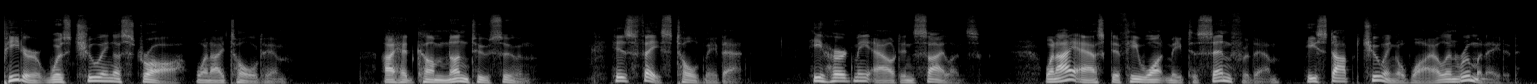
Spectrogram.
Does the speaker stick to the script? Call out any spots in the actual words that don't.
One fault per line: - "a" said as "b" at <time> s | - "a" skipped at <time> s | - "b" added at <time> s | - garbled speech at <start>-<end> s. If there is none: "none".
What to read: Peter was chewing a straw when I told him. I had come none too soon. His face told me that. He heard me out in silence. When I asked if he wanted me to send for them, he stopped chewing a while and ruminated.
- "wanted" said as "want" at 11.4 s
